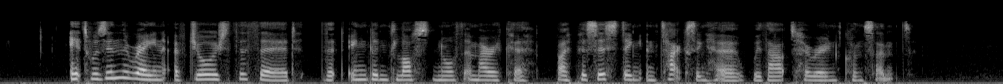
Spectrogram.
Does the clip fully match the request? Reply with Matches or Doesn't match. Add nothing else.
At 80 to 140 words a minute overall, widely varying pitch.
Doesn't match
